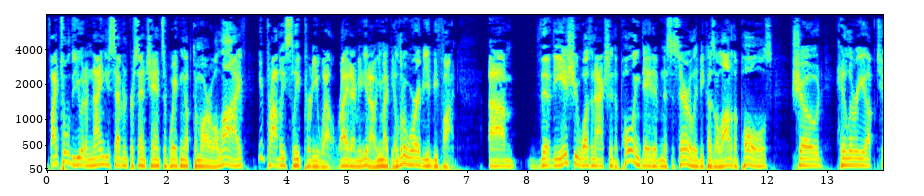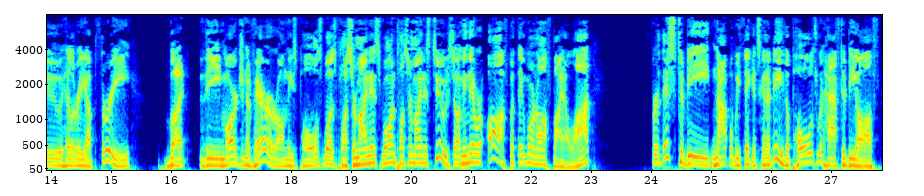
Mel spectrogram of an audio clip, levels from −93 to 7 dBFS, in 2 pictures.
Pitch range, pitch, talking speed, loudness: 105-140 Hz, 120 Hz, 230 wpm, -19 LUFS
